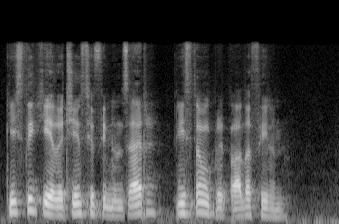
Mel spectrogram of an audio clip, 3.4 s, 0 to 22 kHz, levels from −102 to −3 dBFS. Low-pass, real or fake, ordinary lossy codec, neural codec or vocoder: 10.8 kHz; fake; none; codec, 24 kHz, 1 kbps, SNAC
